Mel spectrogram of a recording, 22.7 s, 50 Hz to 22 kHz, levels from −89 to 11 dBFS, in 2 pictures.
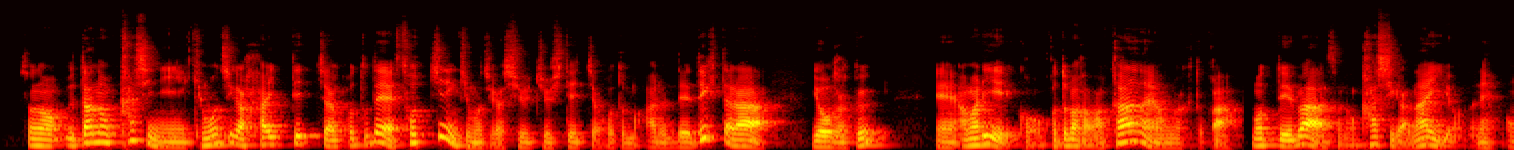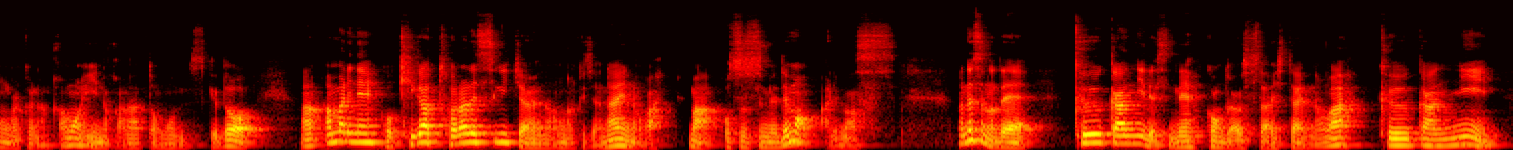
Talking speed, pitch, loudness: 450 characters per minute, 140 Hz, -25 LUFS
